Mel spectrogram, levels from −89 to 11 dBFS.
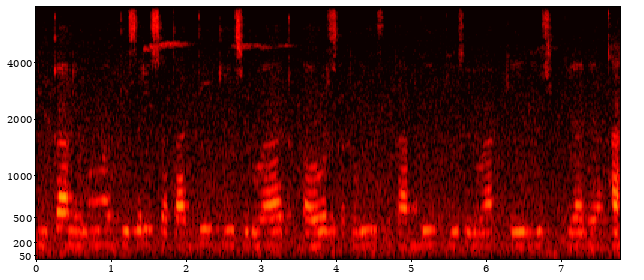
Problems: background sounds at intervals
